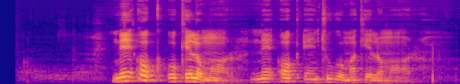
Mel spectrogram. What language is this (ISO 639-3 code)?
luo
